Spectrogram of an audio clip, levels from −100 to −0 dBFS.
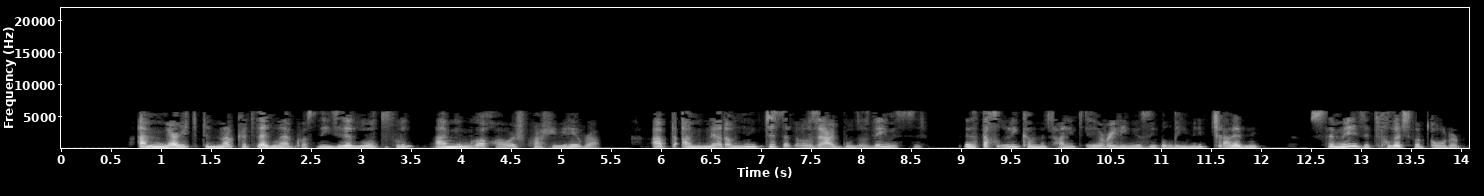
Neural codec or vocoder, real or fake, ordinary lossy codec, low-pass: codec, 16 kHz in and 24 kHz out, 0.4 kbps, LongCat-Audio-Codec, four codebook decoder; fake; MP3, 24 kbps; 7.2 kHz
